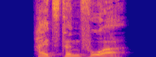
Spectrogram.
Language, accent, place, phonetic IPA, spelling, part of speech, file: German, Germany, Berlin, [ˌhaɪ̯t͡stn̩ ˈfoːɐ̯], heizten vor, verb, De-heizten vor.ogg
- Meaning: inflection of vorheizen: 1. first/third-person plural preterite 2. first/third-person plural subjunctive II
